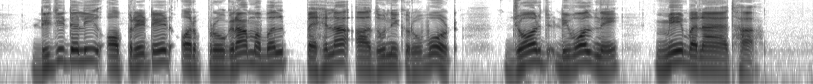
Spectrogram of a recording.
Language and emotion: Hindi, neutral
